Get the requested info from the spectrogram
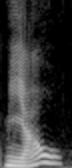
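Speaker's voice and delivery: high playful meow; high cat meow; imitated meow. Real, not acted. Meowing back at the cat.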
